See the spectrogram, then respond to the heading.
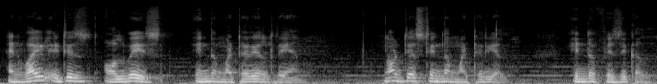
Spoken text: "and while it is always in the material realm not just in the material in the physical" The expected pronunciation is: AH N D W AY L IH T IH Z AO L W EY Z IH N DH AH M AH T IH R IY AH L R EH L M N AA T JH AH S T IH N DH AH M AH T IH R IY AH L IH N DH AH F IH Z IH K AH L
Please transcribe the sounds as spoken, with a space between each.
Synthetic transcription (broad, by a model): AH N D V AY L IH T IH Z AO L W EY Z IH N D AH M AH T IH R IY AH L R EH M N AA T JH AH S T IH N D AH M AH T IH R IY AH L IH N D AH F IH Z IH K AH L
